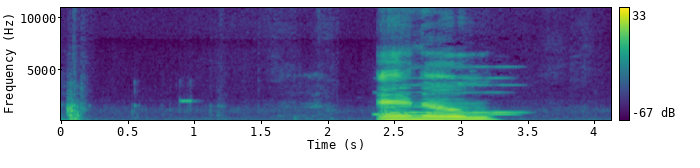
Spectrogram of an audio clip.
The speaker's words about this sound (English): sorry about that. Sorry about that. The phone always rings when we talk, right?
